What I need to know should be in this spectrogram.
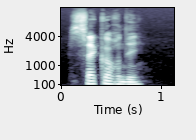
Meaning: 1. to grant (something to someone) 2. to link to, to be related to 3. to agree on a fact 4. to come to an agreement 5. to agree, to correspond grammatically 6. to make correspond grammatically
- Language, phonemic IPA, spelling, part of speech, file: French, /a.kɔʁ.de/, accorder, verb, Fr-accorder.ogg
